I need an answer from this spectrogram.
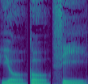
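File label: "yokothi", concatenated syllables; Affixing experiment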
